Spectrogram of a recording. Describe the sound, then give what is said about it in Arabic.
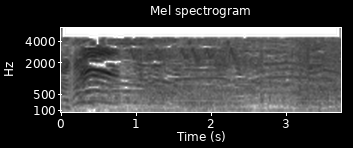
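A single loud, harsh crow caw bursts out at the start, then gives way to a steady murmur of voices talking underneath. “ماذا يا غراب؟”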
